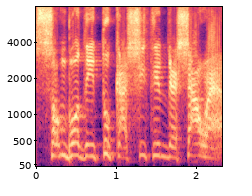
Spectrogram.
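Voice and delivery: put-on thickest Polish accent, very high and loud. Retelling what the cleaning lady said coming downstairs, in the thickest Polish accent. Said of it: "in the thickest Polish accent".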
